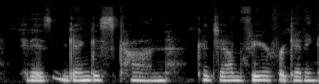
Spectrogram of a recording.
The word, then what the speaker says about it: Genghis Khan: Veer who put his Mongolian name it is Genghis Khan good job Veer for getting at first the answer is Genghis Khan which apparently you're supposed to say like genesis Khan is like the correct pronunciation but I mean cake is gone don't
